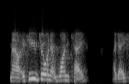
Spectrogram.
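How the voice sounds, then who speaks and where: The voice belongs to a man. He uses lively intonation. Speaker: presenter of a business opportunity. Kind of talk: online sales presentation. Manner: fast.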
